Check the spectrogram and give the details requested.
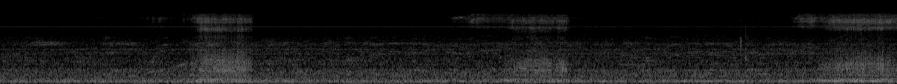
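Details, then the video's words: A French Bulldog puppy on his first night home, exhausted, snores in loud, wheezy, rasping breaths, one about every three seconds. "french bulldog puppy snoring"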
